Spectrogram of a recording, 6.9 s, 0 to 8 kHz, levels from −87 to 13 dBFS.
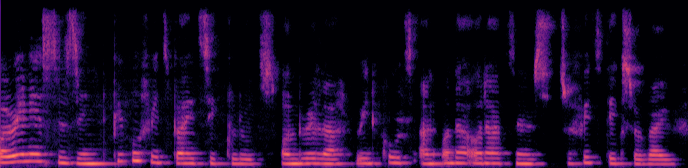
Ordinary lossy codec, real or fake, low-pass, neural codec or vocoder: none; fake; none; codec, 16 kHz, 16 kbps, FreqCodec, smaller model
